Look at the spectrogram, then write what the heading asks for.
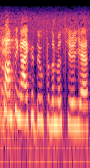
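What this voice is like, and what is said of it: Peculiar put-on accent. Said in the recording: “you have the most peculiar accent”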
